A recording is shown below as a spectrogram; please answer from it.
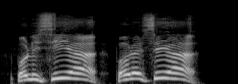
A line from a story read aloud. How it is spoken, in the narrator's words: I screamed in my best Spanish accent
